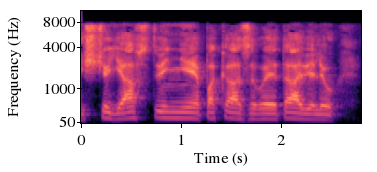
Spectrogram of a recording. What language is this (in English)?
Russian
